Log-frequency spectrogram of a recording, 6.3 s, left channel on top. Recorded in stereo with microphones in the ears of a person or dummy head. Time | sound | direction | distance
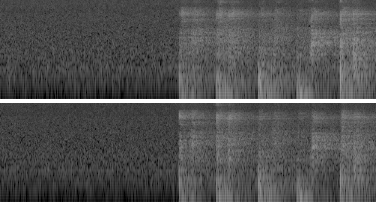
3.0 | footsteps | 45° right (ahead or behind) | 2 m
